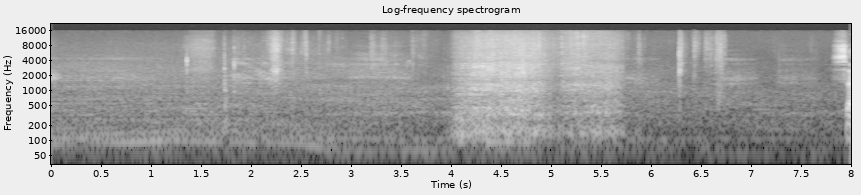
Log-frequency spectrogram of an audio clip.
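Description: Handling noise: a rubbing rustle lasting about a second and a half from about four seconds in, with a few light clicks and taps, over a low steady hum.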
